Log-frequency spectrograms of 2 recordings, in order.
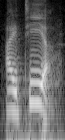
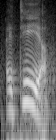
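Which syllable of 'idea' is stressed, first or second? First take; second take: second; second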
